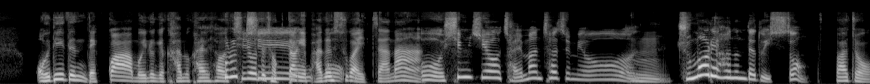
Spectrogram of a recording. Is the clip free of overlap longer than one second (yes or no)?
no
